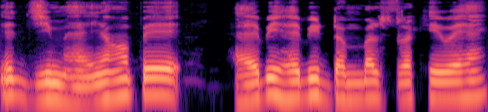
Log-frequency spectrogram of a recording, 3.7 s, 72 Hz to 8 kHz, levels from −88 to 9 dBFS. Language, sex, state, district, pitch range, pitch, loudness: Hindi, male, Bihar, Bhagalpur, 125-150 Hz, 130 Hz, -15 LUFS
